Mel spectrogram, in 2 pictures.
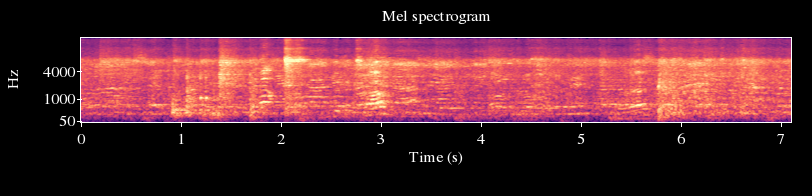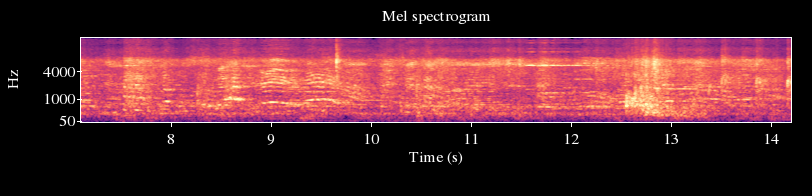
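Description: Bowling pins crash and clatter.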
